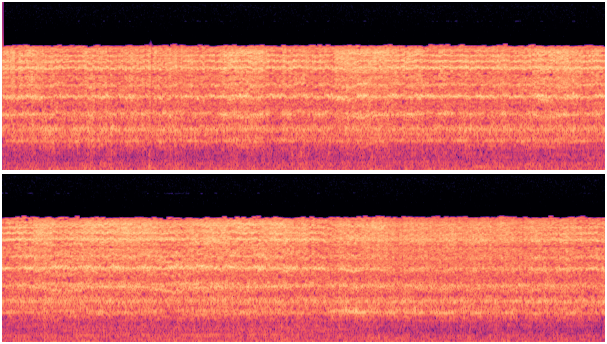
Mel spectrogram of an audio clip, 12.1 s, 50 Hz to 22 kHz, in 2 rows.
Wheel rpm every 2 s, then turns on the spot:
200, 190, 190, 190, 190, 190.
none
